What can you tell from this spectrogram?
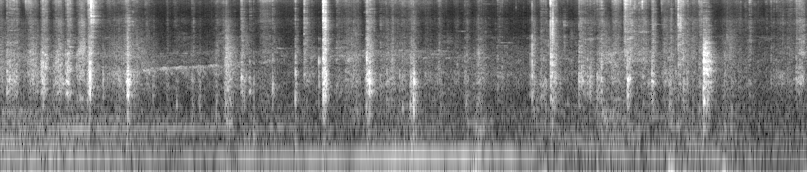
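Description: Scissors cutting through a sheet of paper with drinking straws glued onto it: a run of sharp, irregular snips.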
